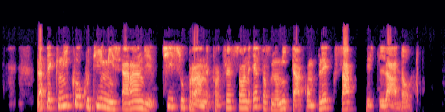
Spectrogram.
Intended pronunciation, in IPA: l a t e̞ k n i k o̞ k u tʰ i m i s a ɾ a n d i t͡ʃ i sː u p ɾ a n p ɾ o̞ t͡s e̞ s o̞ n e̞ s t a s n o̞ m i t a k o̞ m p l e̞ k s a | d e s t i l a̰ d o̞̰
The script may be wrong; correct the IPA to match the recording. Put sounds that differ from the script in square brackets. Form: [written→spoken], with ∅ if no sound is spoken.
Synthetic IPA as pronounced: l a t e̞ k n i k o̞ k u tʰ i m i s a ɾ a n [d→d͡ʒ] i t͡ʃ i [sː→s] u p ɾ a n p ɾ o̞ t͡s e̞ s o̞ n e̞ s t a s n o̞ m i t a k o̞ m p l e̞ k s a | d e s t i l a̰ d o̞̰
